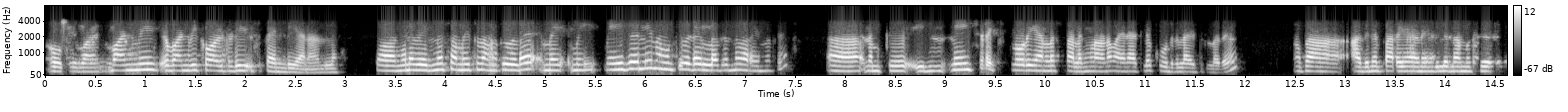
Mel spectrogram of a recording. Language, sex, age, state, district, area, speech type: Malayalam, female, 18-30, Kerala, Wayanad, rural, conversation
